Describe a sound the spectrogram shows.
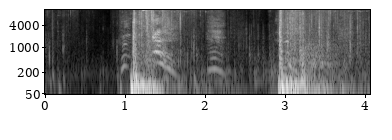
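A heavy wooden door is kicked open with a loud bang.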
